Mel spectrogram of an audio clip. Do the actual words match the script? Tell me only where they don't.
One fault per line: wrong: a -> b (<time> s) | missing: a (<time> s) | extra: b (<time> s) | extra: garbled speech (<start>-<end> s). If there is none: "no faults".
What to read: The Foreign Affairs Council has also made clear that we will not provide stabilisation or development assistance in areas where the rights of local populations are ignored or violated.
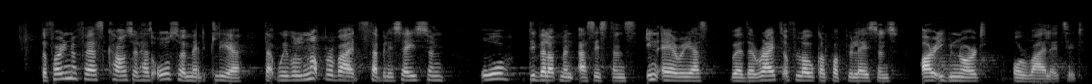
no faults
